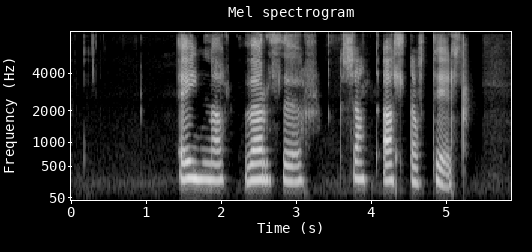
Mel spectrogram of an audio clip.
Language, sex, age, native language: Icelandic, female, 7, Icelandic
